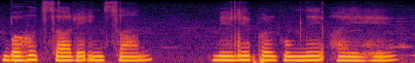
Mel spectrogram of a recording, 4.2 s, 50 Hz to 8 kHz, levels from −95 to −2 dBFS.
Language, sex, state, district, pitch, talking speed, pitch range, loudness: Hindi, female, Arunachal Pradesh, Papum Pare, 185 Hz, 115 wpm, 180-195 Hz, -18 LUFS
